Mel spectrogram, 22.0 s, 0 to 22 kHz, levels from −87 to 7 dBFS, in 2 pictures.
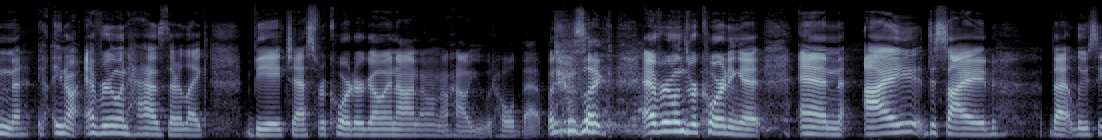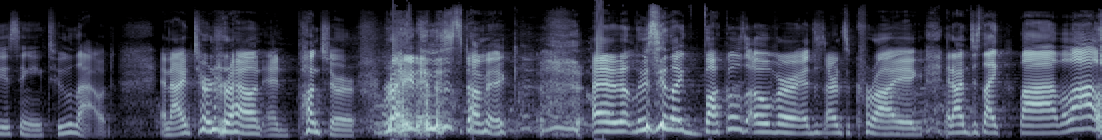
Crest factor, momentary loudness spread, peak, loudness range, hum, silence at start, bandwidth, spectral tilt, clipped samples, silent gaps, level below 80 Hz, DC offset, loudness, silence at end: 18 dB; 18 LU; 0 dBFS; 10 LU; none; 0 s; over 20 kHz; -2 dB/octave; under 0.1%; none; -74 dBFS; under 0.1%; -18 LUFS; 0 s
